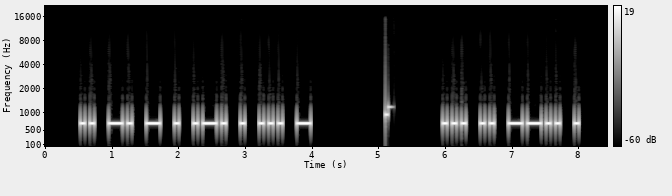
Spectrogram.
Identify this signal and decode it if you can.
Morse code, heard as a keyed tone, about 17 wpm, 700 Hz. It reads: INTEREST SIZE
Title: Sentences from Top 400 Words - New Word Drill - 17wpm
